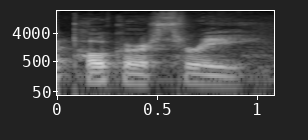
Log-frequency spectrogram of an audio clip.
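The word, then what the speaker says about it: POK3R: I am using a Poker 3, which is spelled POK 3R, in case you want it to be cool.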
